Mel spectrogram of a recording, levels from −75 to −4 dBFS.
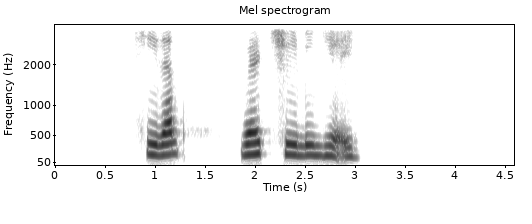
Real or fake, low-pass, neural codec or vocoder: fake; 3.6 kHz; codec, 16 kHz, 1 kbps, X-Codec, HuBERT features, trained on balanced general audio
